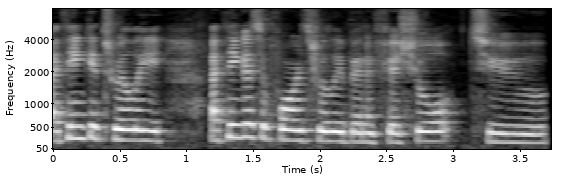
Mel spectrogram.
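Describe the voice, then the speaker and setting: This is a very clean recording with a silent background. The woman speaking has a non-native accent. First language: not English. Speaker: podcaster and video creator. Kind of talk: casual monologue. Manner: casual with many fillers.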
